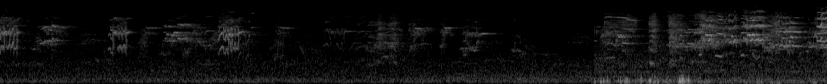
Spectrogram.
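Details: Shrill, buzzy screeches from musk lorikeets, repeated rapidly and unevenly. The calls grow louder and denser toward the end. Filmed close up in Hunters Hill, a leafy Sydney suburb in Australia, around late November to early December 2020.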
